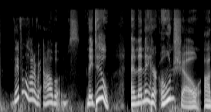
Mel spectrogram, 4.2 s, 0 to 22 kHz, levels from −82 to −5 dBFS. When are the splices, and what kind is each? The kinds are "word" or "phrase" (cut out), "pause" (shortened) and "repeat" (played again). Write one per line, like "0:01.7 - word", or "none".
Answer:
0:01.6 - pause
0:03.0 - word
